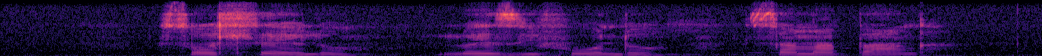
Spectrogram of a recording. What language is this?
Zulu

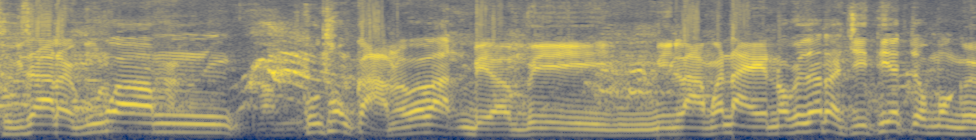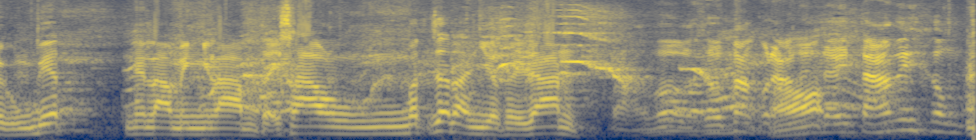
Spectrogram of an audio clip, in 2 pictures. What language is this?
Vietnamese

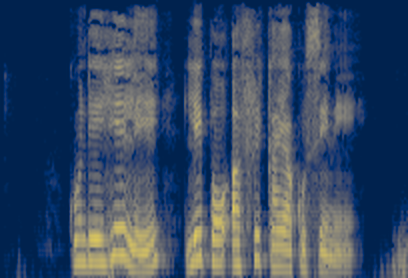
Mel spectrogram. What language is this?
Swahili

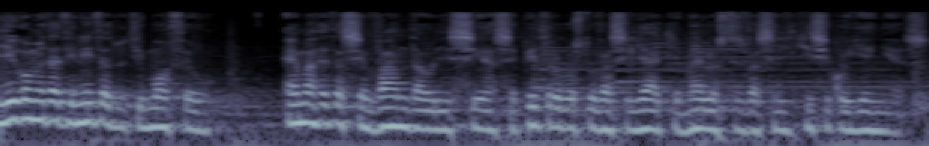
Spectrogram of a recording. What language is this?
Greek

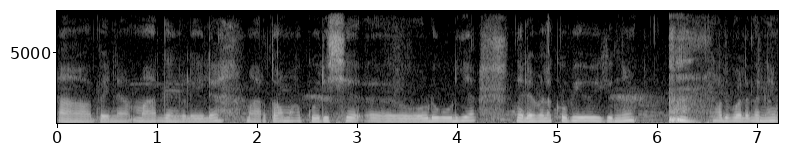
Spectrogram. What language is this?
Malayalam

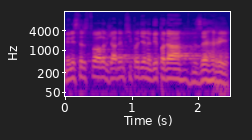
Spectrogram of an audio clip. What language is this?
Czech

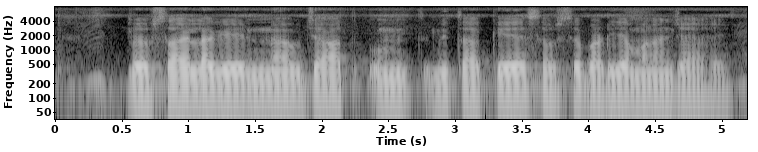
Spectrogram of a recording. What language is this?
Magahi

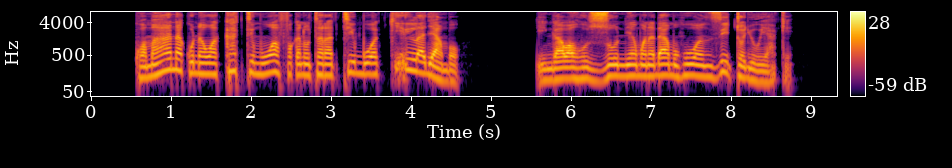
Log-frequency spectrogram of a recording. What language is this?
Swahili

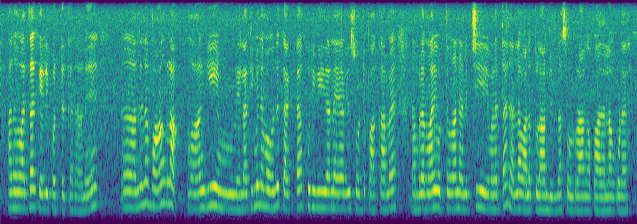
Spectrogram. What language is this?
Tamil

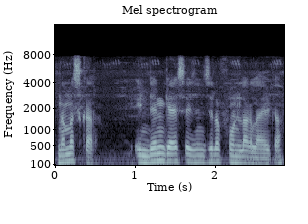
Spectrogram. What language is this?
Marathi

